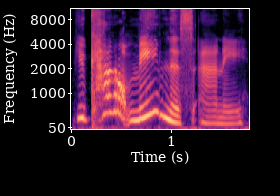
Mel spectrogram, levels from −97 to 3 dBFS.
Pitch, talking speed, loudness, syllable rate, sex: 270 Hz, 170 wpm, -15 LUFS, 4.1 syllables/s, female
